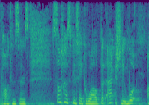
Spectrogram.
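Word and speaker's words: Weil: It's while like you smile.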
